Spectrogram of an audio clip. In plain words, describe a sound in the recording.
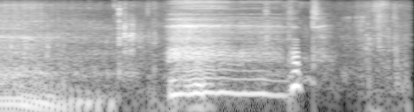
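A motorcycle engine rumbles.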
